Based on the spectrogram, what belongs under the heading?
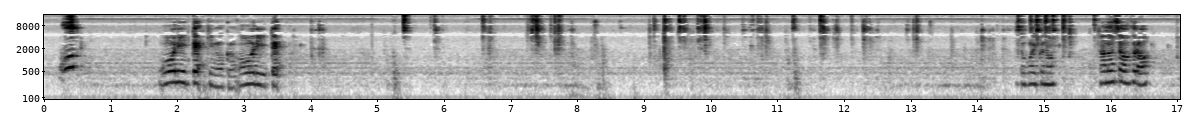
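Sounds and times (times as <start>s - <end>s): parrot claws tapping metal pole: 9.1s - 12.5s.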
